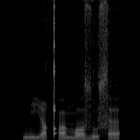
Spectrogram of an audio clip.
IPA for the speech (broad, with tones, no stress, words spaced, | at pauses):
n̪iː˩˧qʼu˧˩ mɔː˥˧zu˩˧sɐ˧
